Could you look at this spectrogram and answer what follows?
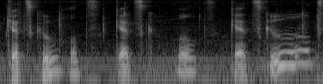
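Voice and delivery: breathy whispered taunt. Real, not acted. Taunting the seeker.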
